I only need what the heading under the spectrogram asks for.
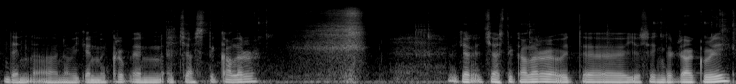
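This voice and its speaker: Very mellow, halting male tutorial instructor. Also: lowish voice, level tone, gravelly, a little hiss or hum. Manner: halting, repetitive step-by-step phrasing with frequent hesitations. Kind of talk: unscripted step-by-step screen tutorial narration.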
